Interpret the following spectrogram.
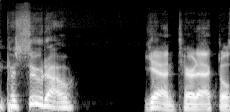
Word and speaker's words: pterodactyl: p Pudo yeah and pterodactyl spelled with a p too but you don't say a p yeah I know but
